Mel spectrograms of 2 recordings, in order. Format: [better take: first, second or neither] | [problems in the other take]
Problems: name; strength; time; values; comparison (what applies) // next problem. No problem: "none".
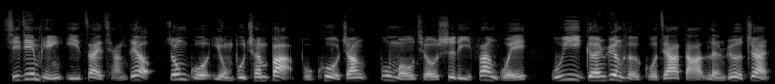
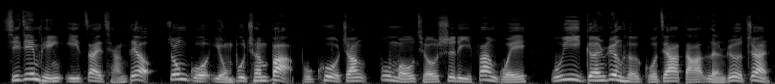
second | thin; somewhat; fading below 300 Hz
